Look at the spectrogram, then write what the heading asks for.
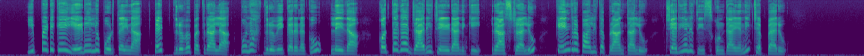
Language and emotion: Telugu, neutral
